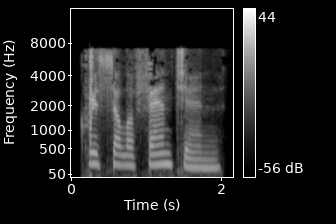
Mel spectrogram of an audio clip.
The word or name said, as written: chryselephantine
